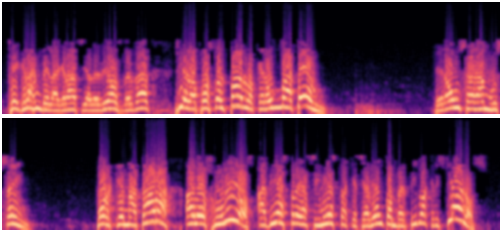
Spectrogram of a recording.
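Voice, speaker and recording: Male pastor, dramatic sermon, very high voice, dull lo-fi recording. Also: animated, moderate pace. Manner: dramatic, rhetorical questions. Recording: dull lo-fi radio sound.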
